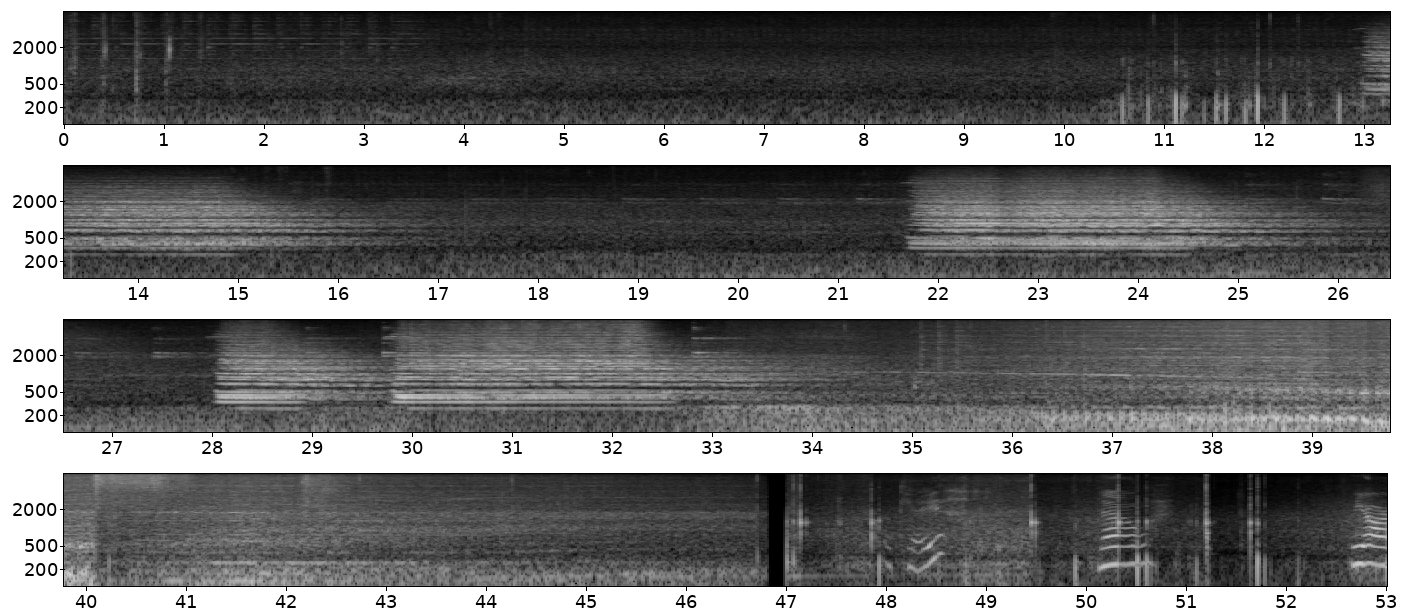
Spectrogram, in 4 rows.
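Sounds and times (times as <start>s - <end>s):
locomotive rumbling past: 0.0s - 53.0s
locomotive horn blasts: 13.0s - 17.0s, 21.7s - 26.6s, 28.0s - 33.8s.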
